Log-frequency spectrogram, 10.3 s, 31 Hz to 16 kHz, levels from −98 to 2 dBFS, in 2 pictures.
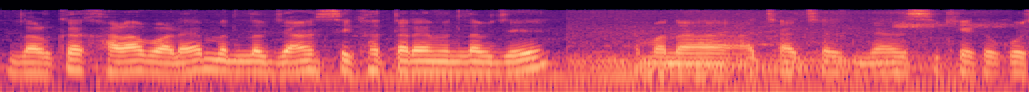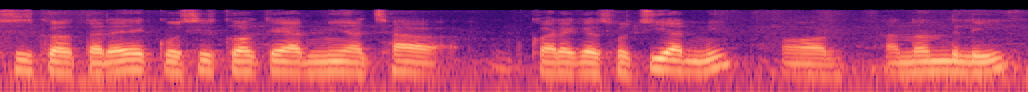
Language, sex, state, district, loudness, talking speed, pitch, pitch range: Bhojpuri, male, Bihar, Gopalganj, -18 LUFS, 165 wpm, 120 Hz, 115-130 Hz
